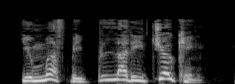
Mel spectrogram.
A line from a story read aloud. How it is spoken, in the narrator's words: he shouted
